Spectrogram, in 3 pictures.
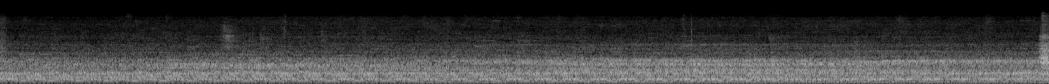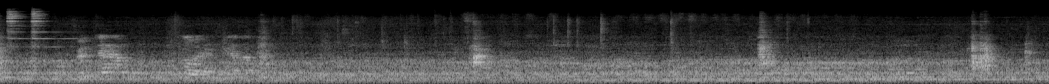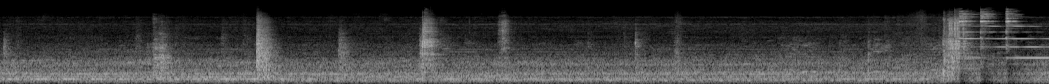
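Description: Steady machinery drone in a submarine's diesel engine room: a continuous hum holding the same pitch throughout, like diesel engines running. A few sharp clicks and brief faint voices sound over it.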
